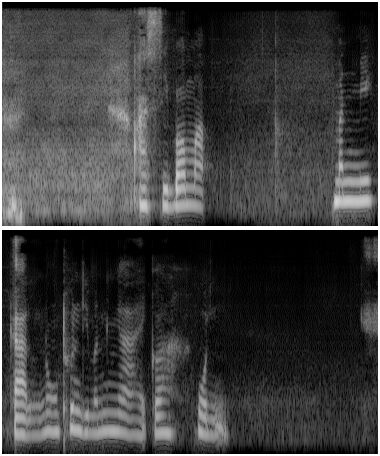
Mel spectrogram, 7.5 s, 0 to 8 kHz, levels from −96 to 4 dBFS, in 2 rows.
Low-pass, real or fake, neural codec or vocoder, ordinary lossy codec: 7.2 kHz; fake; codec, 16 kHz, 2 kbps, X-Codec, WavLM features, trained on Multilingual LibriSpeech; none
